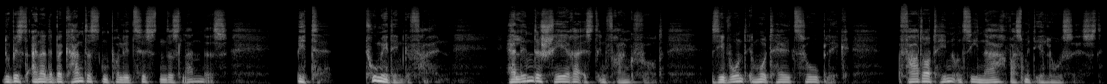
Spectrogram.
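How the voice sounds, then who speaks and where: A persistent young woman journalist, as a male audiobook reader voices her, presses her case without letting up. The voice sits low and a little husky, and it sounds dry and close to the mic. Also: moderate pace, no room sound. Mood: pleading. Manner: insistent, pleading. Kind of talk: audiobook dialogue.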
